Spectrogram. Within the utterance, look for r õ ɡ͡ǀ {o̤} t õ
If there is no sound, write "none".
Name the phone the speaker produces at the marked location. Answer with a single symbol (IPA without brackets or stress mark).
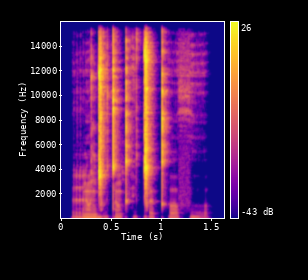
o̤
